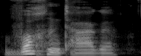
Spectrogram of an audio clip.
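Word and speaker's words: Wochentage: اليوم رح نتعرف على أيام الأسبوع ودرسنا بعنوان دي وخنتاج. دي وخنتاج، التساء والها هنا تلفظ مثل حرف الخاء في اللغة العربية، يعني هي الوخ الأسبوع.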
